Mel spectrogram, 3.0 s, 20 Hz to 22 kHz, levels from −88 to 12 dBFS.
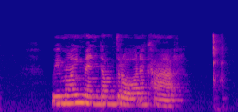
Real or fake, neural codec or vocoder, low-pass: real; none; 7.2 kHz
